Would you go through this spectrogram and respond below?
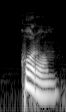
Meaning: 1. soot (fine black or dull brown particles of amorphous carbon and tar, produced by the incomplete combustion of coal, oil) 2. first-person singular single-possession possessive of kor
- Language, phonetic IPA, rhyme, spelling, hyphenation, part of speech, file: Hungarian, [ˈkorom], -om, korom, ko‧rom, noun, Hu-korom.ogg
